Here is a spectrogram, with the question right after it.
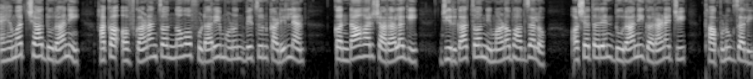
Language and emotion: Goan Konkani, neutral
